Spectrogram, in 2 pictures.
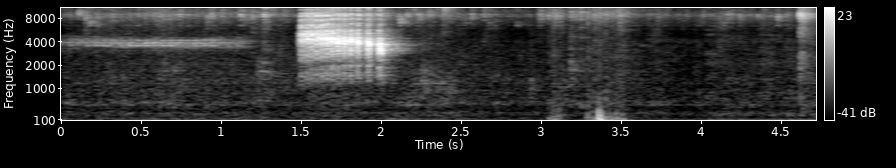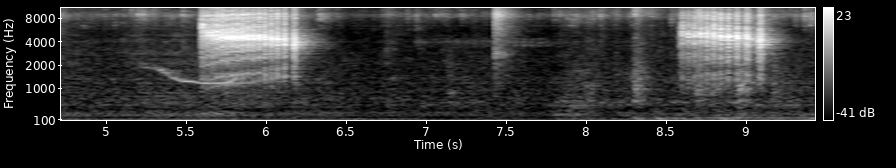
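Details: Common iora female in breeding condition calling males, recorded as bait: a whistled note, then three harsh buzzy rattles spaced about three to four seconds apart, with a brief low thump and soft knocks between them.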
